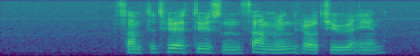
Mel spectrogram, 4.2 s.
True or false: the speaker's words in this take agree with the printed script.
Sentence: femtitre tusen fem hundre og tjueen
true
